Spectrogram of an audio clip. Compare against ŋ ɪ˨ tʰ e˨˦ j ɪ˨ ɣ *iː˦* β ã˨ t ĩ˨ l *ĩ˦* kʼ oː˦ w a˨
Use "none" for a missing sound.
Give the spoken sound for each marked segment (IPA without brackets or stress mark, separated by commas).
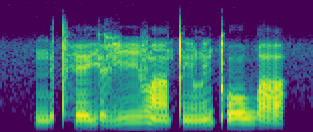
iː˦, ĩ˦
